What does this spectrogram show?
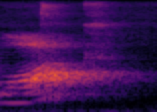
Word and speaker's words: walk: practice of that it words like walk chalk and talk we have the L that is silent so that a is still going to make that sound it's not a double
